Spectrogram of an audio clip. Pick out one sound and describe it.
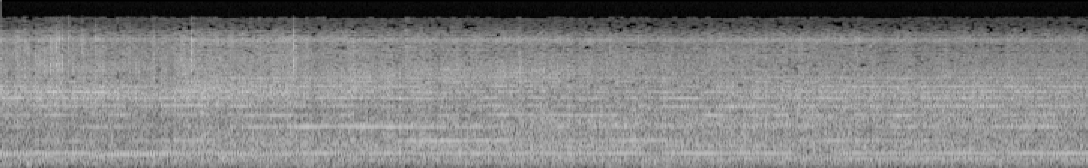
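A large harvester's engine roars loudly and steadily close by.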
